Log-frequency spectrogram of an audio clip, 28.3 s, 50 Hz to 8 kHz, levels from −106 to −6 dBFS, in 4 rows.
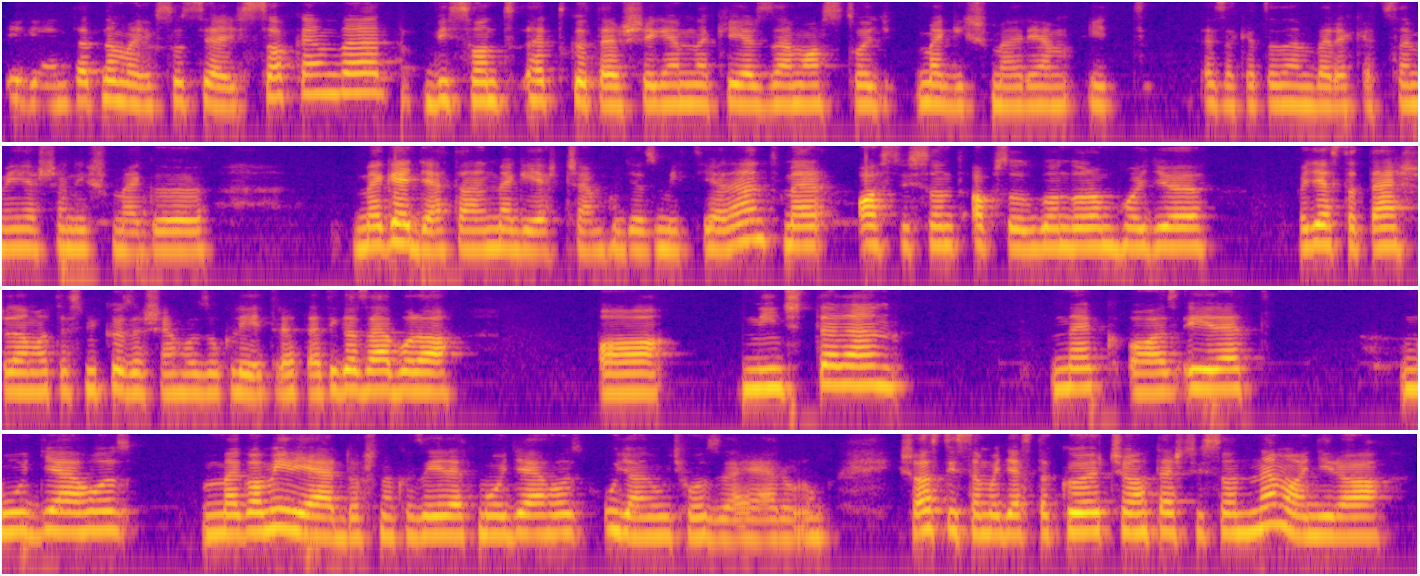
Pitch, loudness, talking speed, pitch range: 210 Hz, -22 LUFS, 140 wpm, 195-225 Hz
